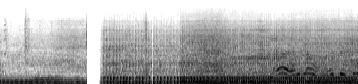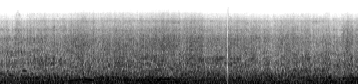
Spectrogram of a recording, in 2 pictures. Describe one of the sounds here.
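A motorbike engine runs up close, revving up and down as it climbs.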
